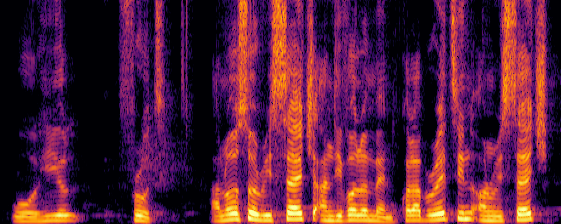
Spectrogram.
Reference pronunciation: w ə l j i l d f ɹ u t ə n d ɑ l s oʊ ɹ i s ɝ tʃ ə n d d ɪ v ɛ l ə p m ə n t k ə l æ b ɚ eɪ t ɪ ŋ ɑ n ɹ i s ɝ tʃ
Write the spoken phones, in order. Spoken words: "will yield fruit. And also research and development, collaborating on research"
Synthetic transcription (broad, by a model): w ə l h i l f ɹ u t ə n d ɑ l s oʊ ɹ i s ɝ tʃ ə n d d ɪ v ɛ l ə p m ə n t k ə l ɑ b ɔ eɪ t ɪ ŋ ɑ n ɹ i s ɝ tʃ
